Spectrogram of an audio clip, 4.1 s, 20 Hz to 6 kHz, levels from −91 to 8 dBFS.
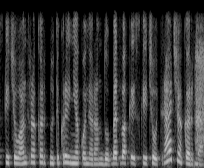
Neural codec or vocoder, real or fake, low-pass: none; real; 5.4 kHz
